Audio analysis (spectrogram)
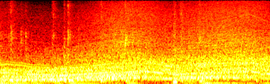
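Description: Cars racing in Grand Theft Auto IV, a steady, dense engine roar with road rumble that holds at the same level throughout, no voices over it.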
